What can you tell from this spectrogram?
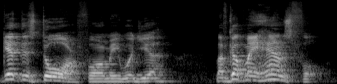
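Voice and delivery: loud brash American request; demanding American astronaut; American accent. A narrator's reading. Astronaut ordering the cleaner, loud American accent. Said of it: "in an American accent".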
